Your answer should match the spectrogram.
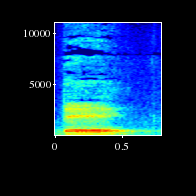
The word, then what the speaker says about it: B: The B is bay, like in a bay by the sea.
